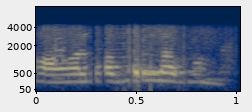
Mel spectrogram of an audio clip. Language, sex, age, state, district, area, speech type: Assamese, female, 45-60, Assam, Golaghat, urban, conversation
